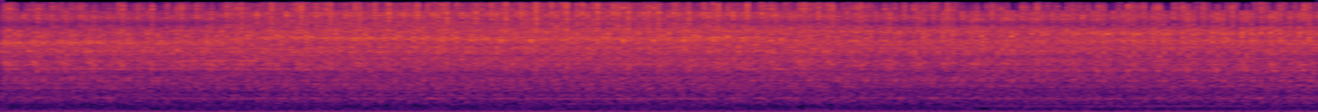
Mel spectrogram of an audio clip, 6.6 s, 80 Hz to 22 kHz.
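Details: BMW 635CSi E24, warm at about 80% operating temperature after refitting the air hose to the throttle body and restarting: steady, even idle with no hunting or stumble; it earlier shuddered and stalled on throttle.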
